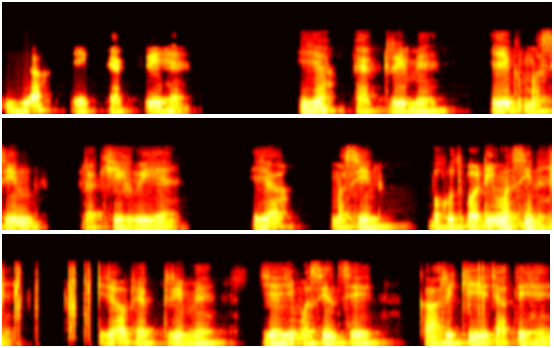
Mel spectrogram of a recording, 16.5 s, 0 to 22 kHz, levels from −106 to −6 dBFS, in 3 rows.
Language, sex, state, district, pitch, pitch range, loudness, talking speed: Hindi, male, Bihar, Jamui, 140 Hz, 130-145 Hz, -20 LUFS, 105 wpm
